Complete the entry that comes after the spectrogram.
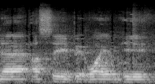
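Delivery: ordinary delivery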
